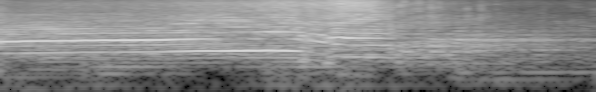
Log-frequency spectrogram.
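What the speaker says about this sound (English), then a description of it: "The Honda CBX has a sound all unique to itself, and if you've never heard it, please take a listen, crank up your speakers." A Honda CBX motorcycle engine screams loudly at high revs, its pitch climbing and then dropping as the note sweeps past and fades slightly.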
